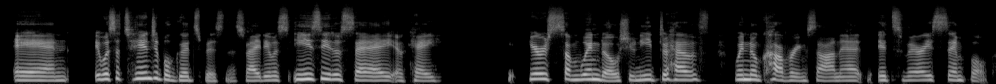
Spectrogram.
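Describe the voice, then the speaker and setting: Lady coach in her middle years chatting in an interview, kinda low voice, close dry sound. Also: no echo. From Denmark. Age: middle-aged. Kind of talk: conversational interview answers.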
